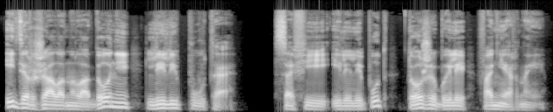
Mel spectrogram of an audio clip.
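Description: A man narrating a story as an audiobook in an expressive way. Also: a bass voice, moderate pace, dry recording, studio quality. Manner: expressive, acting out voices.

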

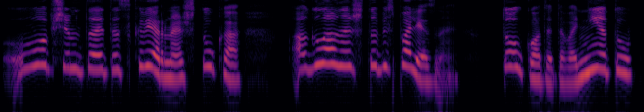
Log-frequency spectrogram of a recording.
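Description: A woman's voice: very high voice, sing-song, unhurried, a bit bright, no room sound, clean studio sound, pitched above the performer's own voice, heavily acted. A woman reading a storybook voices a rambling, wistful old sailor who talks in a confiding way. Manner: rambling, confiding, calls the boy "brother".

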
